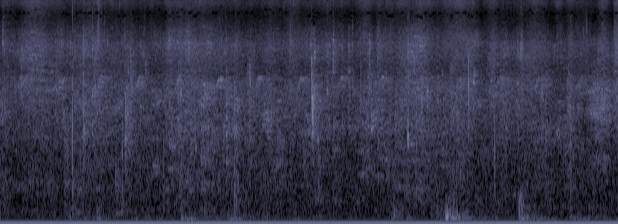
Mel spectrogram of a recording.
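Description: Scattered light clinks and taps of steel plates as children eat rice with their fingers, with one louder low thump about four and a half seconds in.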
